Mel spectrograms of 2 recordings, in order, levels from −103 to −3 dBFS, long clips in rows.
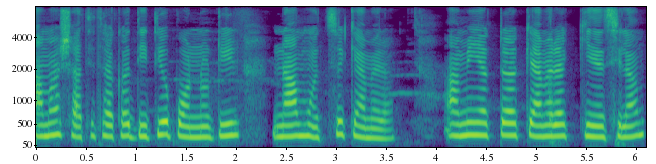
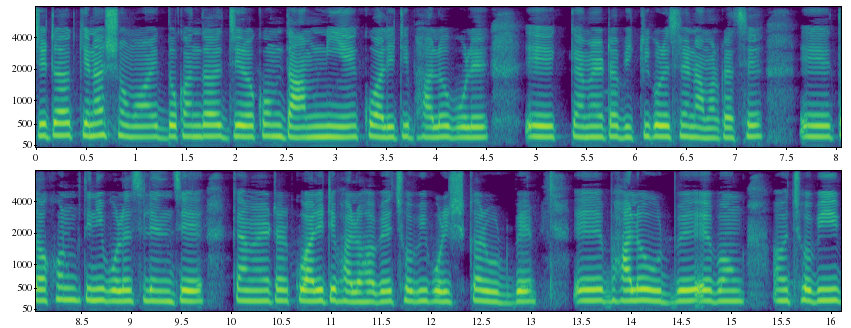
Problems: none marked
